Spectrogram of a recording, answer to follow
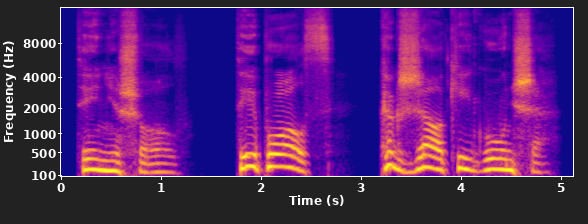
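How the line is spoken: Near moan. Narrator (Russian): Почти простонал Гайн

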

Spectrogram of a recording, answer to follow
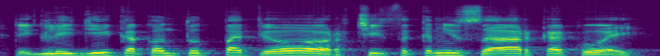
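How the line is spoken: Old man laughing. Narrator (Russian): Старик засмеялся

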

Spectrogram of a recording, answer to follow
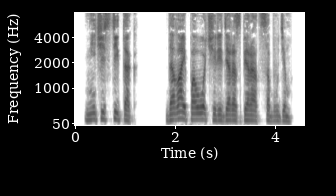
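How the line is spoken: Displeased grumble. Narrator (Russian): недовольно пробурчал Сергей Викторович

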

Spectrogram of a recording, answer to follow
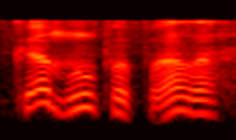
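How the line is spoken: Sighing. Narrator (Russian): вздохнула она

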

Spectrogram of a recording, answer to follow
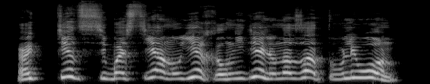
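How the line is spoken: Tearful moan. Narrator (Russian): Размазывая слезы по щекам, простонал Алькальд

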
